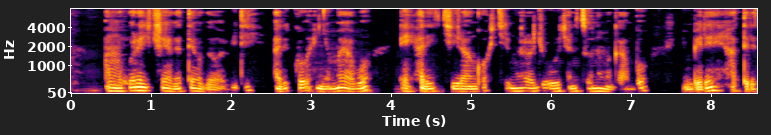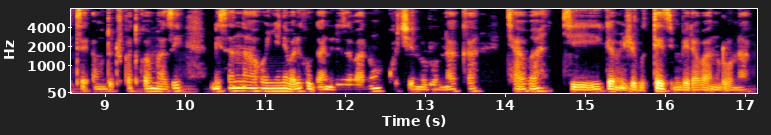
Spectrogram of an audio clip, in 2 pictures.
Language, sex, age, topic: Kinyarwanda, male, 18-24, government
